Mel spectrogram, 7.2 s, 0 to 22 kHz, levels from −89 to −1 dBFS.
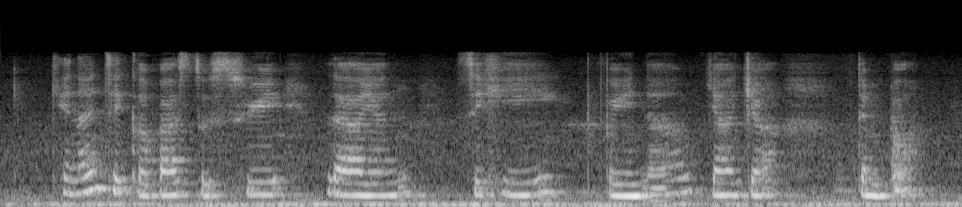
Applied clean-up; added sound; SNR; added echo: none; none; none; none.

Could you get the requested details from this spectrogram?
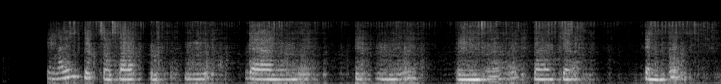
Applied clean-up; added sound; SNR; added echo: neural mask model RNNoise.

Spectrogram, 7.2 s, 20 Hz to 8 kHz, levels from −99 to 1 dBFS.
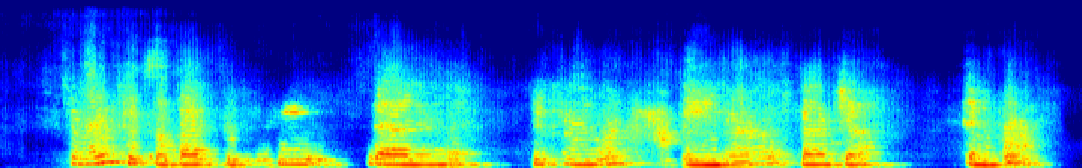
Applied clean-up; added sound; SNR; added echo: neural mask model Resemble Enhance denoiser.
